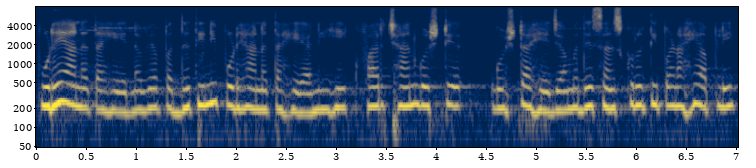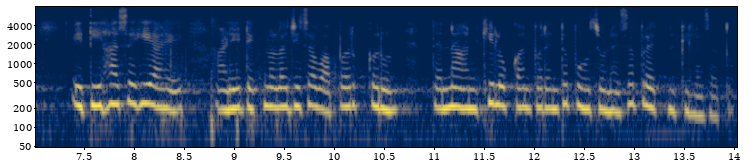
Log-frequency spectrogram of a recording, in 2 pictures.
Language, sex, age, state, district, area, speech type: Marathi, female, 30-45, Maharashtra, Buldhana, urban, spontaneous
